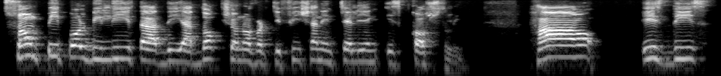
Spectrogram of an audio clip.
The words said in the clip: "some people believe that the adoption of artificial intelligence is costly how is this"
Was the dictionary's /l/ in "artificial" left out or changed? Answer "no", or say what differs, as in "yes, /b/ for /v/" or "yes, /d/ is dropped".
yes, /n/ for /l/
